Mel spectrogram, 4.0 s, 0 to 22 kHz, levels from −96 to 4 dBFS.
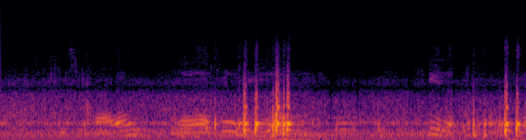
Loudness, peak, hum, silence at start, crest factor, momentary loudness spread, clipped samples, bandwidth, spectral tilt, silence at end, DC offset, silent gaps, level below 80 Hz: -33 LUFS; -12 dBFS; none; 0 s; 20 dB; 18 LU; under 0.1%; 5.6 kHz; -10.5 dB/octave; 0 s; under 0.1%; none; -56 dBFS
